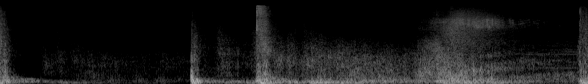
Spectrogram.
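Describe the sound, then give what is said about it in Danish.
Artillery bombardment of Copenhagen by the English, beginning 2 September 1807: English incendiary bombs and shells raining down on the city. Sharp, heavy booms strike at intervals over a dense, rumbling roar, with a hissing whoosh rising partway through and another blast closing the sequence. “september 1807 begynder de engelske brandbomber og granater at regne ned over københavnerne i et skrigende inferno, der varer flere dage i træk.”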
